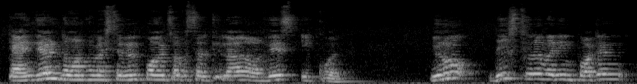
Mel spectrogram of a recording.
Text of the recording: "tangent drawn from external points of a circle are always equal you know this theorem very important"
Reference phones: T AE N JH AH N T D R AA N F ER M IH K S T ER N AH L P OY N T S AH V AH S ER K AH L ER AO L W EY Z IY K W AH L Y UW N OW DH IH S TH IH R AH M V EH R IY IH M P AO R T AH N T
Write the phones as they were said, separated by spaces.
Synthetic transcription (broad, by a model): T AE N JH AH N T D AA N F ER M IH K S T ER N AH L P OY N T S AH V AH S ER K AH L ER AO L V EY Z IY K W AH L Y UW N OW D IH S T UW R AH V EH R IY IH M P AO R T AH N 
